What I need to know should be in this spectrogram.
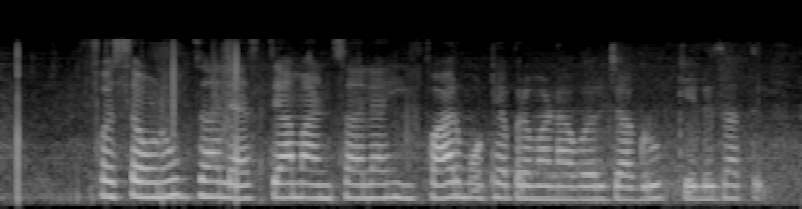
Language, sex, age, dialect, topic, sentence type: Marathi, female, 31-35, Standard Marathi, banking, statement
